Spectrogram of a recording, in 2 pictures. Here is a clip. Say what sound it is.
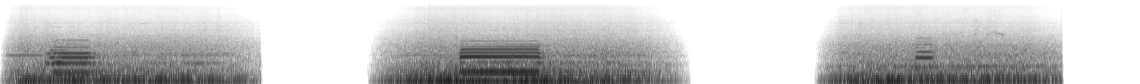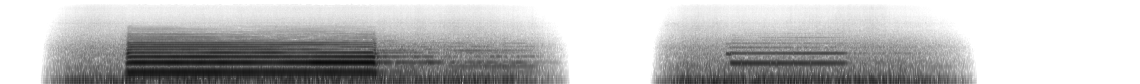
shiphorns-distant
This is recorded from an installation on the maiden's tower in the Bosphorus strait in Istanbul, Turkey. It has the the sounds of ship horns.
horn, istanbul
